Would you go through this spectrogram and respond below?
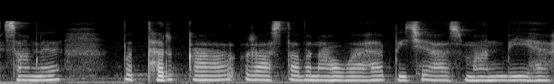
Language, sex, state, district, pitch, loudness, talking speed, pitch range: Hindi, female, Bihar, Patna, 195 Hz, -18 LUFS, 120 wpm, 185-205 Hz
